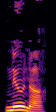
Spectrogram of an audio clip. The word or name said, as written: noona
